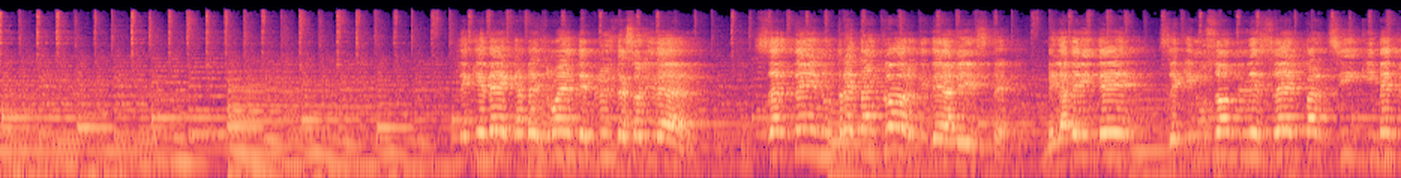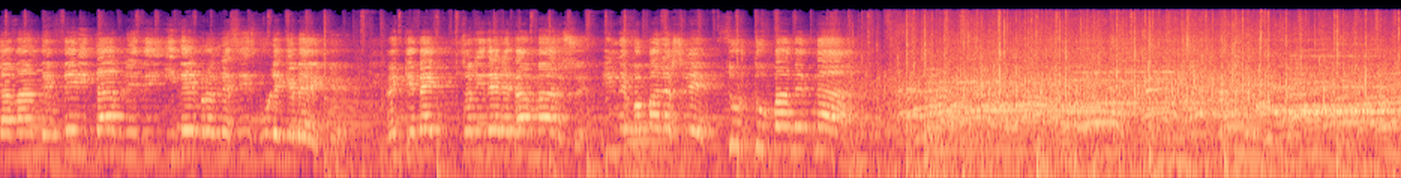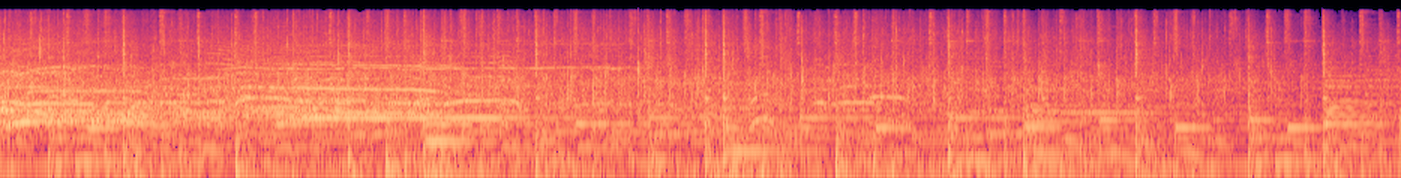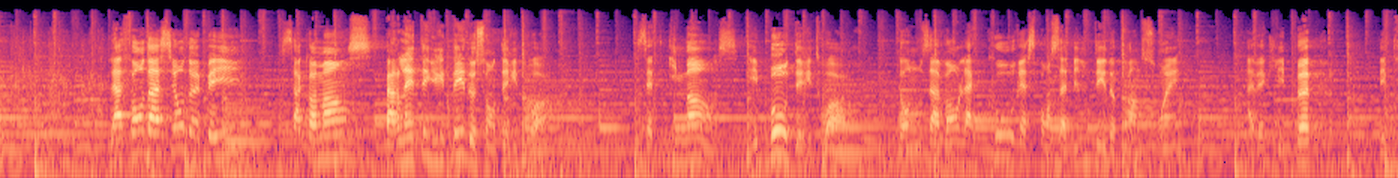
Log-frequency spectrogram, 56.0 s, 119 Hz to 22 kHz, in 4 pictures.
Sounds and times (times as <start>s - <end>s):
Music: 0.0s - 56.0s.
